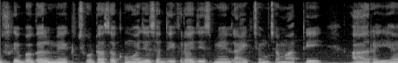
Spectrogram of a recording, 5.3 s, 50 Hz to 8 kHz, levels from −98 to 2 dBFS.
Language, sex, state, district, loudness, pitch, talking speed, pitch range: Hindi, male, Chhattisgarh, Korba, -35 LUFS, 110 Hz, 170 wpm, 105-110 Hz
